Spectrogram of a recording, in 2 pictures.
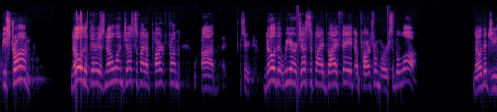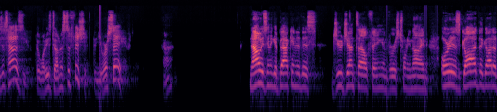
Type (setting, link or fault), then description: setting, large echoing room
